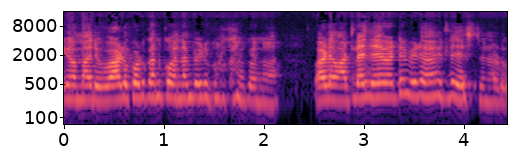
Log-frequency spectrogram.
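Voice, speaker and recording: At a high pitch, a woman talks in a monotone, flat way. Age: 80s+. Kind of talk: interview answer.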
